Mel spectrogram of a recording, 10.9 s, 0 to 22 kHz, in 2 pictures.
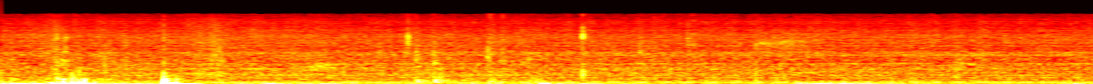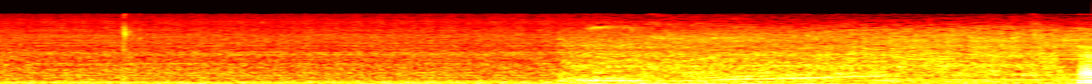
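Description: F1 car driving out of the garage onto the track in F1 24, a faint low engine hum with a brief louder rise near the end, all at a distance.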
